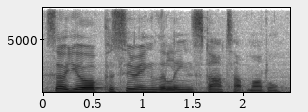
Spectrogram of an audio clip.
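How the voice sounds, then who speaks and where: A woman interviewing a student, asking questions in a friendly, halting way with many fillers. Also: deep voice, dark tone, slight background noise.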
